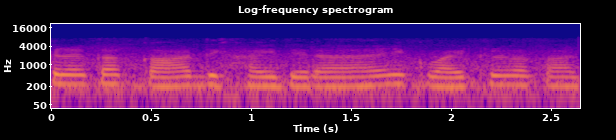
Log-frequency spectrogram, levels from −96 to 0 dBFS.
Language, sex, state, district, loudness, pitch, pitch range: Hindi, female, Jharkhand, Sahebganj, -37 LUFS, 205 Hz, 200-225 Hz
